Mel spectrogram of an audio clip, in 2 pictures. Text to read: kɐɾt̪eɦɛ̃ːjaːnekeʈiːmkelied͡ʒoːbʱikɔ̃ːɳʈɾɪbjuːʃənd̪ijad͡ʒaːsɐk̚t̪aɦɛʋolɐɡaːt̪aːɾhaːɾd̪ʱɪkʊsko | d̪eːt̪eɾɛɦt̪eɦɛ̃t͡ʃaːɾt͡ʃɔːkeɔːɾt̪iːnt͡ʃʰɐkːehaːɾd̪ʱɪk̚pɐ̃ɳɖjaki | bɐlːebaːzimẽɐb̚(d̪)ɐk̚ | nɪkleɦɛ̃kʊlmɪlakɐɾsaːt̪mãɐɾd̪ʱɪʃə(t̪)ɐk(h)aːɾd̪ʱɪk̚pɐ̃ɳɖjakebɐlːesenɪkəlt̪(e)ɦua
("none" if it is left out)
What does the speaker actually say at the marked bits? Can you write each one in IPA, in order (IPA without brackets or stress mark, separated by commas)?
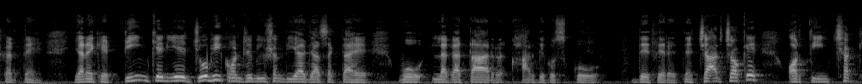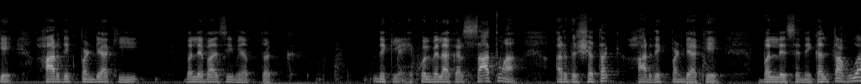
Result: t̪, t̪, h, a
